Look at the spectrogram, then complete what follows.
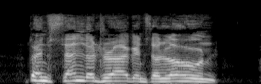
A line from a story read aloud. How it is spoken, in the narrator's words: Hartusk roared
